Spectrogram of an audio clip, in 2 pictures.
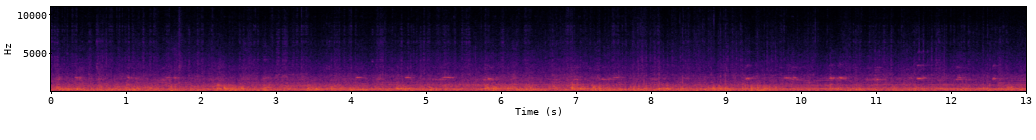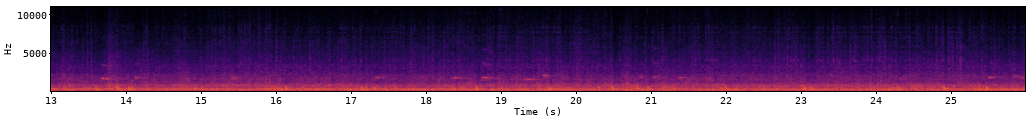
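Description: A train's motor hums with a steady drone.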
